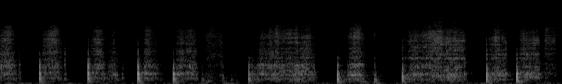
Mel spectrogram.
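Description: A white chalk stick held in the fingertips writes Korean letters on the hollow top of a large, flat brown cardboard box. Each stroke starts with a sharp tap and then a dry, scratchy rasp of chalk dragging across the cardboard, with a hollow midrange tone and no ring. The strokes come in uneven bursts separated by brief pauses.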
